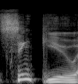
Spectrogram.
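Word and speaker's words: Cinque: Takeover of the slav ship Amistad okay well pronouncing it sinku actually makes a lot of sense there he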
